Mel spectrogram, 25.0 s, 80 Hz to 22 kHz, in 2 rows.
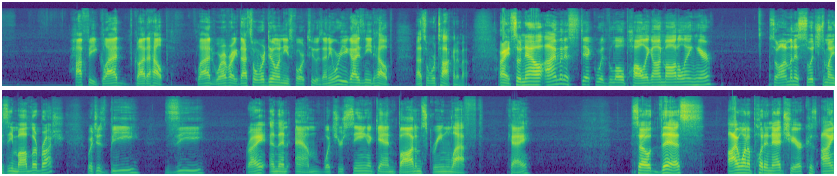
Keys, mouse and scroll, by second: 7.1 alt+right click, 7.7-8.7 typing, 7.8 alt+right click, 12.0 right click, 13.9-15.4 typing, 16.7 m, 21.8 right click.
